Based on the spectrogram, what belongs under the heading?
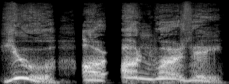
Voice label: Male Orc; Thrall; Garrosh; Hero Power

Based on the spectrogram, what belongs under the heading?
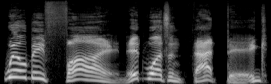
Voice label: Male Human Play

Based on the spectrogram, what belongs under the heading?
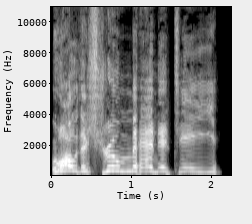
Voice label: Male Kobold Death

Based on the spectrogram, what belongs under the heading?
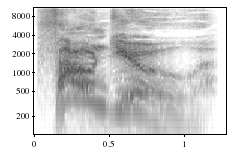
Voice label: Male Blood Elf Attack

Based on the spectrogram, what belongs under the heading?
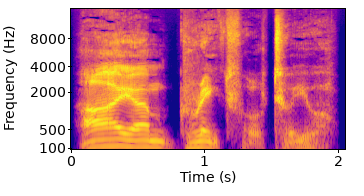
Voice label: Male Human Thanks

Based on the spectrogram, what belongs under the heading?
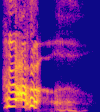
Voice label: Female Blood Elf Death

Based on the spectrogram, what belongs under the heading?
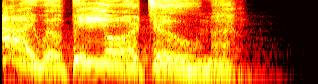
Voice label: Female Dragon Play

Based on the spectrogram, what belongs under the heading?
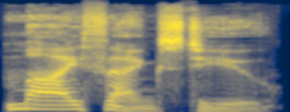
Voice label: Male Blood Elf Thanks

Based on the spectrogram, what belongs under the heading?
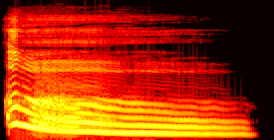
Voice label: Female Tortollan Death

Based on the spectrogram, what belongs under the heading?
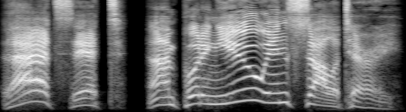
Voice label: Male Human, Loss

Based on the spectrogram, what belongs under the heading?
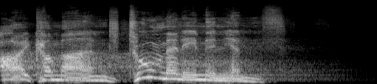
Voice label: Female Val'kyr ERROR FULL MINIONS

